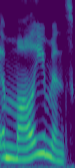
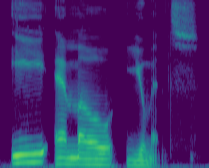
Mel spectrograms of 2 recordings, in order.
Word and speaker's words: emoluments: Oh, right, the emoluments clause. Exactly. And they gave the pronunciation, too. How was it again? It's emoluments.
